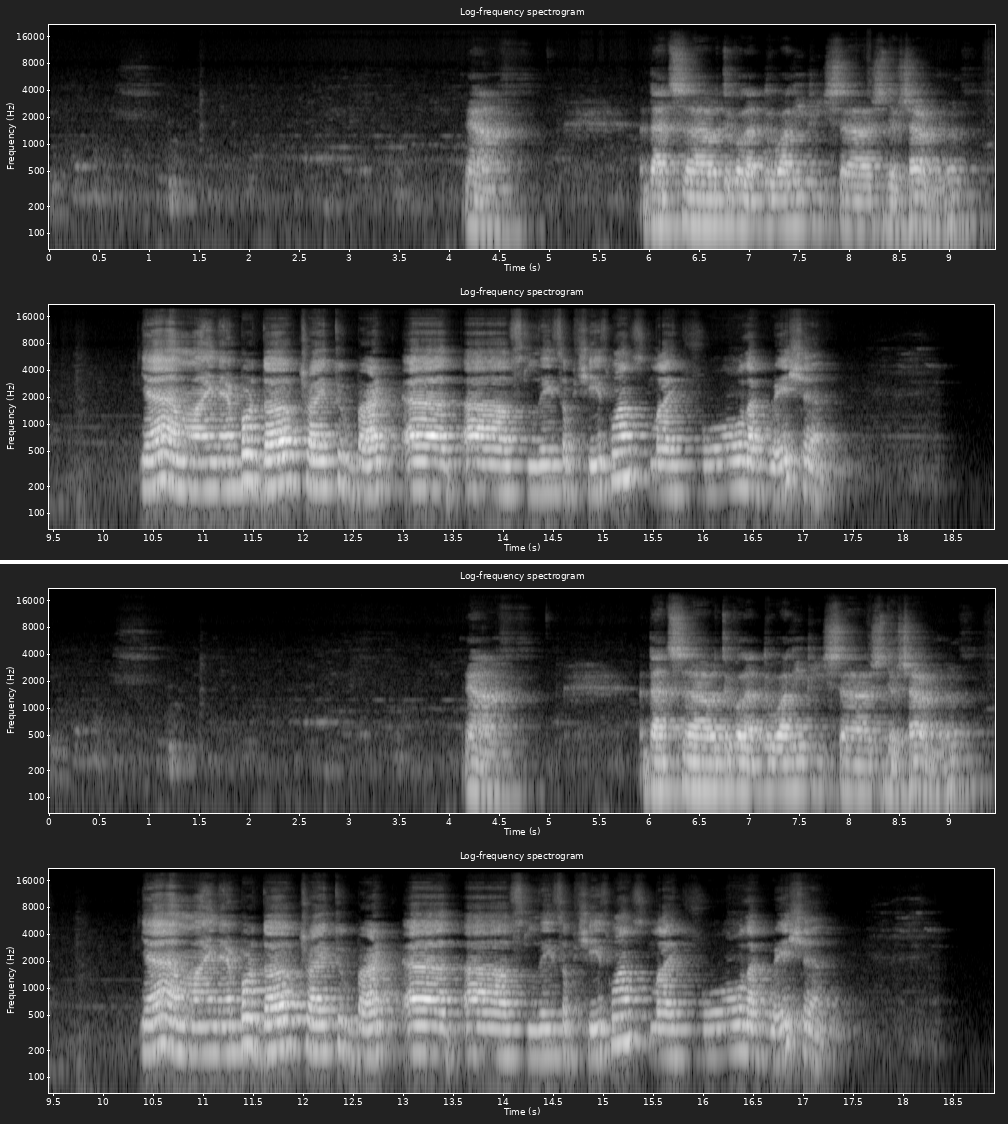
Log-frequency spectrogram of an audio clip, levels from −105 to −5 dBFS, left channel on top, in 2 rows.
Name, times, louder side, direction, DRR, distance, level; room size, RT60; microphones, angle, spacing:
voice 1, 4.2-4.7 5.3-5.5 5.9-9.1, right 2 dB, 55° right, -5 dB, 1.3 m, -30 dB
voice 2, 10.4-17.2, left 3 dB, 15° left, 5 dB, 0.4 m, -24 dB
5.0 x 4.6 x 4.4 m, 0.69 s
head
